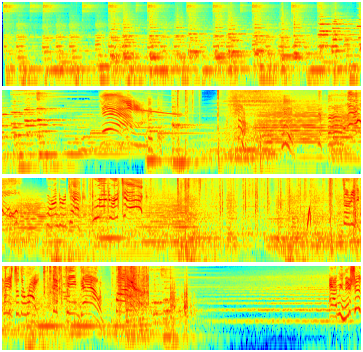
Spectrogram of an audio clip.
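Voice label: intro British; arthur and the revenge of maltazard; Wii; Intro Uk L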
